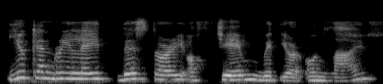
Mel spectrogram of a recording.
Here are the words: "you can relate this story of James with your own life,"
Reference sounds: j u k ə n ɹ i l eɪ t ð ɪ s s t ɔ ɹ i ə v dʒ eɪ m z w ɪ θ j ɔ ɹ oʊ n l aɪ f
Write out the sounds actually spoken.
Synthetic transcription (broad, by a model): j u k ə n ɹ i l eɪ t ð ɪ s s t ɔ ɹ i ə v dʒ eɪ m w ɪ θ j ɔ ɹ oʊ n l aɪ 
